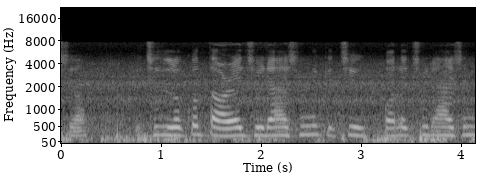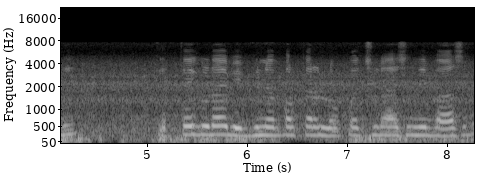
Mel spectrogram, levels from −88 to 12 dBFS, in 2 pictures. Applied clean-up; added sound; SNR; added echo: none; none; none; none.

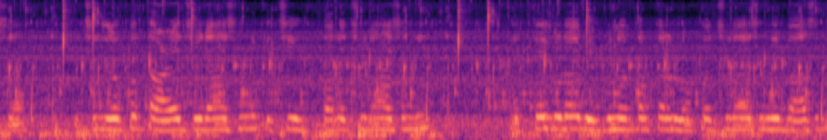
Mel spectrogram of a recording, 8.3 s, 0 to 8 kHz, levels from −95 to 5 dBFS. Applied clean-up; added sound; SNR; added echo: none; Sink (filling or washing); 14 dB; reverberation time 0.2 s.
